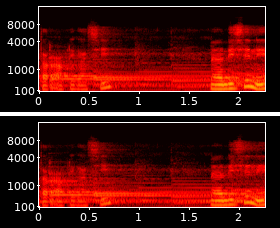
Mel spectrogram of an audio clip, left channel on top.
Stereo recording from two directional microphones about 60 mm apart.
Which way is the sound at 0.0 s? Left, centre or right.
Centre.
